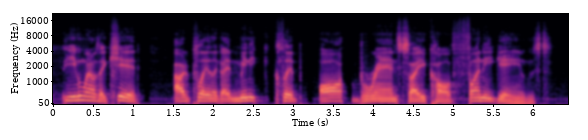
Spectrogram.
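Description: Using a normal speaking voice, a man talks at a moderate pace and medium pitch, with ordinary pitch variation and very even loudness. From Canada, Montreal. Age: 20s. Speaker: stand-up comedian. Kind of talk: casual interview.

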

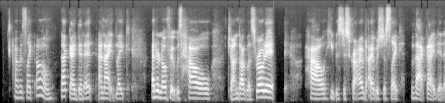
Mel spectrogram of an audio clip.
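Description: A woman in a Canadian accent has a plain, everyday voice at medium pitch, moving at a moderate pace with fairly even intonation. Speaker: podcast host. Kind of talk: casual chat podcast. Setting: video call. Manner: laughing, casual.

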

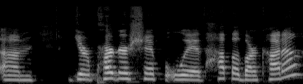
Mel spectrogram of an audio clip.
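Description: A woman's fairly high, bright and sharp voice on a very clean recording with a silent background. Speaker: podcast host.

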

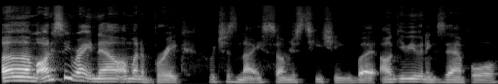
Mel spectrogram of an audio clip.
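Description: With an American accent, the speaker talks at a fairly quick pace with lively intonation and big swings in loudness on a very clean recording with a silent background. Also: man, medium pitch for a man. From San Francisco Bay Area, California. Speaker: choreographer and dancer. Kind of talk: interview. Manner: casual, laughs often.

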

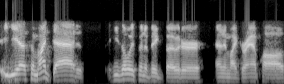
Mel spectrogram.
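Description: A man speaks in a normal speaking voice with an American accent, fairly low in pitch. His pace is moderate and his pitch variation ordinary. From coastal South Carolina (North Myrtle Beach area). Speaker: fishing guide. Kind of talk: casual chat.

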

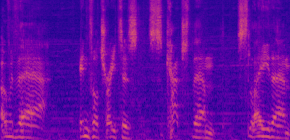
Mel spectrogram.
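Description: A man's raspy put-on character voice, fairly high and very slow, with clear music in the background. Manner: hostile, commanding.

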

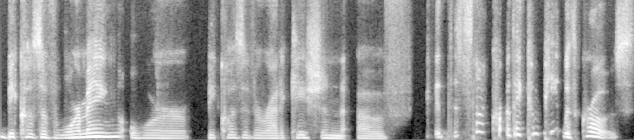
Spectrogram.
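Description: With an American accent and a plain, everyday voice, a woman speaks at a fairly slow pace and fairly low pitch with lively intonation, in a dry, close recording with no echo. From US Northeast, Pennsylvania/New Jersey area. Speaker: podcast host, author and dog trainer. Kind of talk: casual interview chat.

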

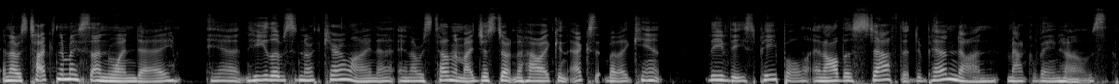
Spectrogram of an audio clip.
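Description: A dark, mellow voice in an American accent at a fairly quick pace, on a very clean recording with a silent background. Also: woman, fairly low pitch for a woman, ordinary pitch variation. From US Midwest (Ohio). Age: 70s. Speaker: care home founder. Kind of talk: casual interview.

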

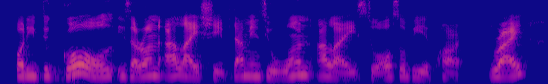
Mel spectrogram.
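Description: At a moderate pace, the voice has a bright, sharp tone and ordinary pitch variation, on a very clean recording with a silent background. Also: woman, medium pitch for a woman. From Nigeria. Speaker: diversity and inclusion consultant, founder. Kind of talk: interview.

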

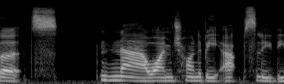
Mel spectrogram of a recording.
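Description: A woman with a fairly low pitch has a plain, everyday voice. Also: very clean recording, silent background. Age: 30s. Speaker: cancer patient, civil servant. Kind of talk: casual chat. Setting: studio.

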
